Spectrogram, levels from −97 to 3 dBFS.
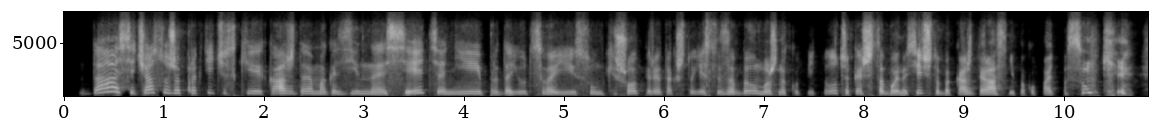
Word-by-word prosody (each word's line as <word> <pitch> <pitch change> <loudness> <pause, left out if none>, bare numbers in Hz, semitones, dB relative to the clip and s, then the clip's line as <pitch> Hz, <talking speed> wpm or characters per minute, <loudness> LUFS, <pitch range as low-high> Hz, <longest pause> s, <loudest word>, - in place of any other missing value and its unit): М-да, 340 - +4
сейчас 300 +3 +2
уже 290 -3 +4
практически 275 -3 -3
каждая 230 0 0
магазинная 220 -1 -3
сеть- 250 +5 +2
они 220 0 -1
продают 220 0 -6
свои 210 -1 -2
сумки-шоперы, 220 +2 -2
так 210 0 -8
что, - - -1
если 220 0 -4
забыл, 220 +4 -1
можно 215 -2 +2
купить. 195 0 -19
Ну, 225 - -10
лучше, 265 -2 -1
конечно, 230 -1 +6
с - - -14
собой 230 -7 -1
носить, 275 +9 +3
чтобы 190 - +3
каждый 195 +1 -1
раз 190 0 +3
не 205 - -9
покупать 190 -1 -9
по 220 - -18
сумке, 335 +8 +1
220 Hz, 165 wpm, -25 LUFS, 210-250 Hz, -, конечно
